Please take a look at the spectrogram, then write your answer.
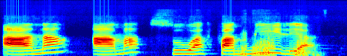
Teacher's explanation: we are stressing the I in familiar because the I in familiar has accent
